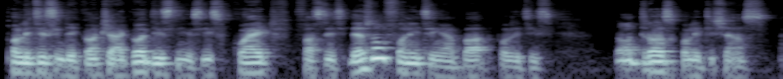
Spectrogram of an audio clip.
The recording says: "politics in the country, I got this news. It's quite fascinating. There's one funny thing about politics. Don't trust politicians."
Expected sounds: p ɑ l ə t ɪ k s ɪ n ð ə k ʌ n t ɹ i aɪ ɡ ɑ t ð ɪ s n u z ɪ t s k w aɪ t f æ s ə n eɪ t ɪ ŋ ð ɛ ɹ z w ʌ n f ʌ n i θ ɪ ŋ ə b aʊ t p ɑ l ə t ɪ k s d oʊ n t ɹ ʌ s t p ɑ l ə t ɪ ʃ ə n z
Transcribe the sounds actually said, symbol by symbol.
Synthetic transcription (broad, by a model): p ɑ l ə t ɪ k s ɪ n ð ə k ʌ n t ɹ i aɪ ɡ ɑ t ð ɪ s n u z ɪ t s k w aɪ t f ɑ s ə l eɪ t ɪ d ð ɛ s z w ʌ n f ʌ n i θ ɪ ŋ ə b aʊ t p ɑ l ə t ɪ k s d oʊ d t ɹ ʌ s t p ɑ l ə t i ʃ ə n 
